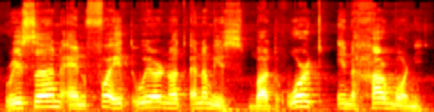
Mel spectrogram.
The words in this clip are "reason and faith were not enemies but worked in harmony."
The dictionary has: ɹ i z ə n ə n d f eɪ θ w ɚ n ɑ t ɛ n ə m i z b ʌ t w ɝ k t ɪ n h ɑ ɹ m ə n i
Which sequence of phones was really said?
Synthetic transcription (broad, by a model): ɹ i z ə n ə n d f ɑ t w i n ɑ t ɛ n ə m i s b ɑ t w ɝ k ɪ n h ɑ ɹ m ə n i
